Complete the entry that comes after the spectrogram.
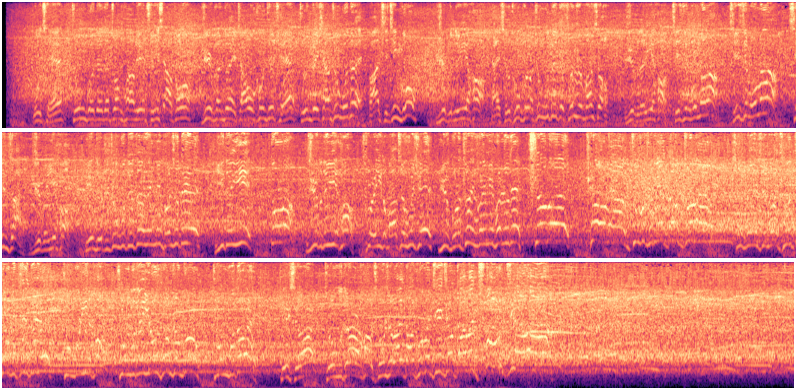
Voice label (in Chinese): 男, 动漫, 足球解说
